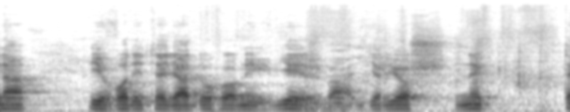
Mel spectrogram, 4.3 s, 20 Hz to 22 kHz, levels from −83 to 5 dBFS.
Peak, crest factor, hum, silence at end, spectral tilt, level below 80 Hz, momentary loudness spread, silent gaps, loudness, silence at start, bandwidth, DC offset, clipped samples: -6 dBFS; 20 dB; none; 0 s; -6.5 dB/octave; -54 dBFS; 12 LU; none; -25 LUFS; 0 s; 18.5 kHz; under 0.1%; under 0.1%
